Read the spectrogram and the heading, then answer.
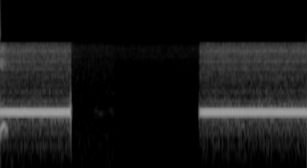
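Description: A steady telephone dial tone, heard as a call is placed to Roy Wood Jr. on Soul Kitchen Radio, hums loud and clear, cuts out for nearly two seconds of silence, then returns unchanged. The sound is thin and narrow, like it's coming over a phone line.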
